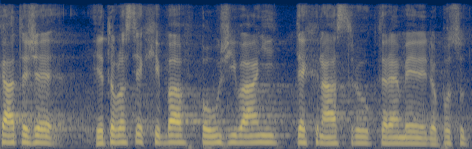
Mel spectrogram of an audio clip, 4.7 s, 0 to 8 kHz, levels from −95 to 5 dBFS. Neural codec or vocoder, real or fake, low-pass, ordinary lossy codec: none; real; 7.2 kHz; AAC, 48 kbps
